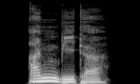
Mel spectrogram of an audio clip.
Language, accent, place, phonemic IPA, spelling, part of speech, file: German, Germany, Berlin, /ˈanˌbiːtɐ/, Anbieter, noun, De-Anbieter.ogg
- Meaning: 1. provider 2. vendor 3. supplier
